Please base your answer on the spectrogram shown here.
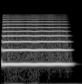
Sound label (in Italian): tromba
